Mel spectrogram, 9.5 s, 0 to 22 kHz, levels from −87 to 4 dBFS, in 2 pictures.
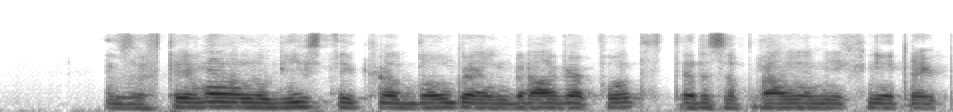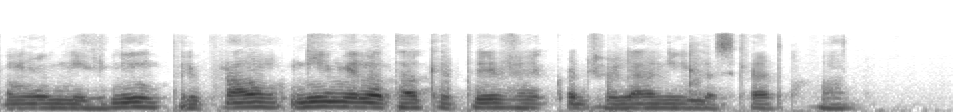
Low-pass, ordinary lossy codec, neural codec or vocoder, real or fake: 7.2 kHz; none; codec, 16 kHz, 2 kbps, FreqCodec, smaller model; fake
